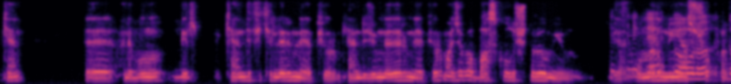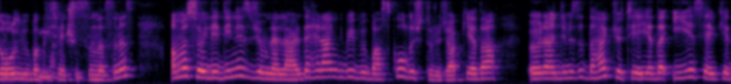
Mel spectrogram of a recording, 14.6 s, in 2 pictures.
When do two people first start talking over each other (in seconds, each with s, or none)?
6.1 s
